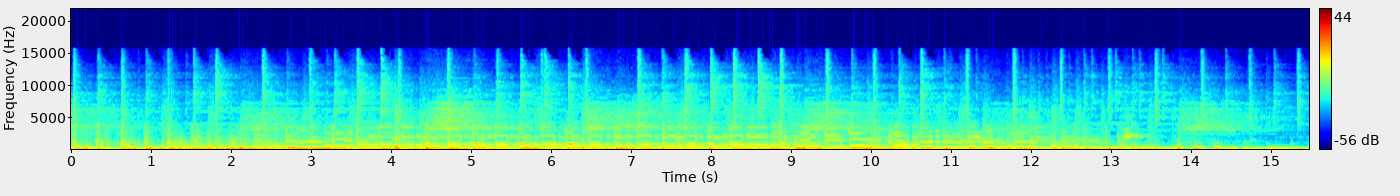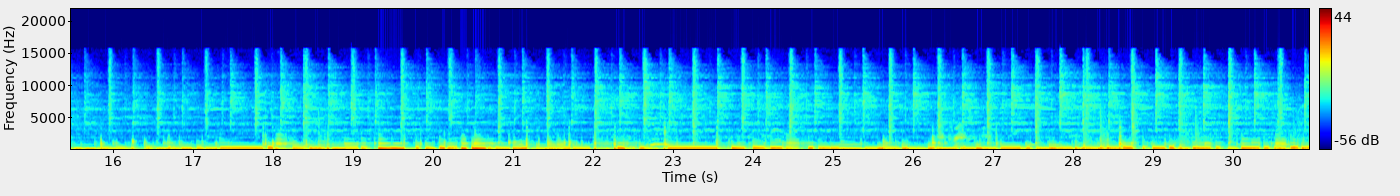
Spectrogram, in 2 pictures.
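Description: A live rock band playing a bluesy instrumental passage on electric guitar, bass and drums. About halfway through, the sound thins out and the guitar and bass notes stand out more on their own.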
